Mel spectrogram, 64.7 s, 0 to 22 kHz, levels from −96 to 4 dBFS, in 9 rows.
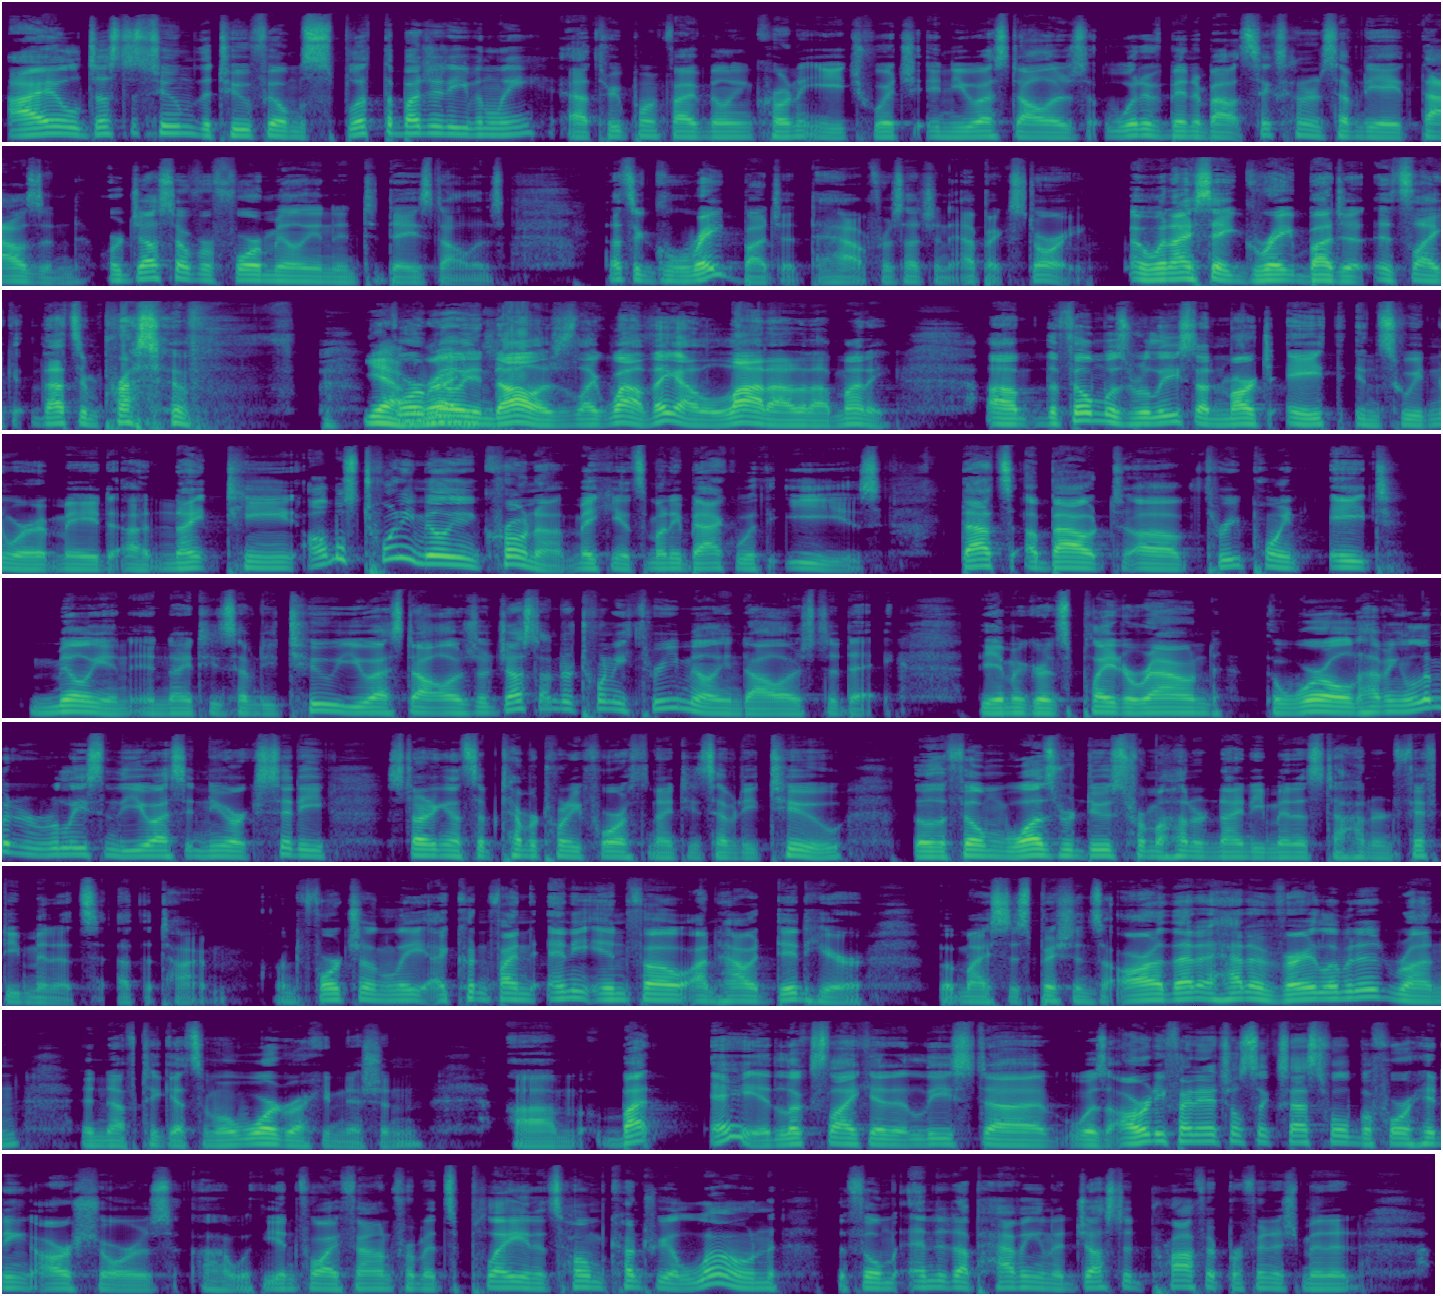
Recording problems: none

